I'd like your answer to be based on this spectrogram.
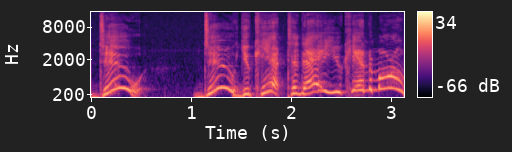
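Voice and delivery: high squeaky cheerleader voice; mock cheery urging. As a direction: chirp it way up like an eager coach.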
